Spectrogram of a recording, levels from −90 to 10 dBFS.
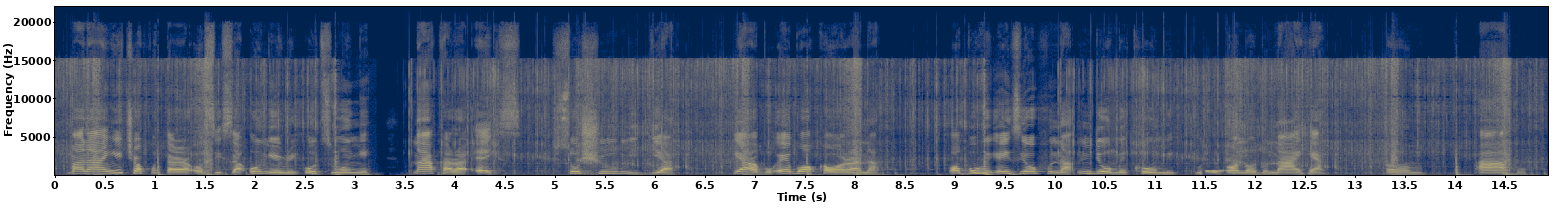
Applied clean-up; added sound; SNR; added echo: none; Tearing; 12 dB; none.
